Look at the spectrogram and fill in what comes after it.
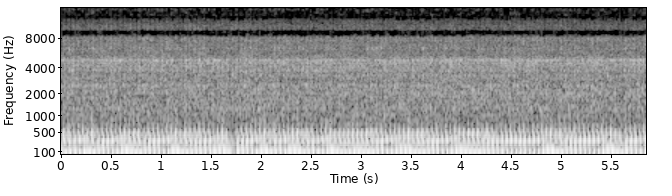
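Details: SWM RS125R single-cylinder 125 at 9,564 miles, running just after top-end rebuild (valves, timing), no coolant pipes connected: fast steady even beat with a light jingle on top, black smoke burning off assembly oil; running fine.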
